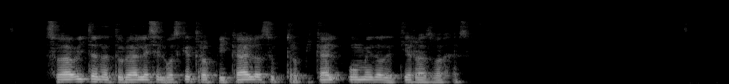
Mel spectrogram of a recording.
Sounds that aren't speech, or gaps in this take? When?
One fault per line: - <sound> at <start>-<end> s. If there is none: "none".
none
